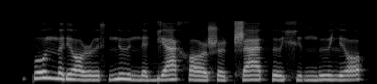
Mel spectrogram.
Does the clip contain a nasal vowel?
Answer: no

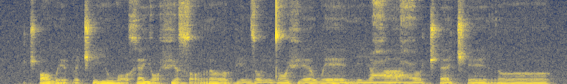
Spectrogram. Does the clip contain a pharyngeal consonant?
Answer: yes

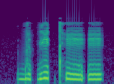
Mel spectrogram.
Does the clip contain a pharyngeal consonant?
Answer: no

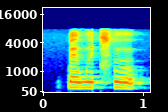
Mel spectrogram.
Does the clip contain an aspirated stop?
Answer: yes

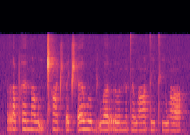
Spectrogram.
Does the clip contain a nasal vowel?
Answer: yes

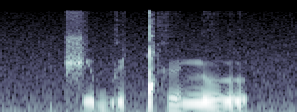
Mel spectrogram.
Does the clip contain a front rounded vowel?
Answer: yes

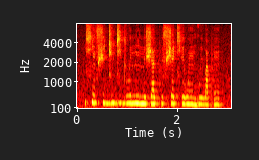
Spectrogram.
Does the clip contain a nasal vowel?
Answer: yes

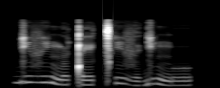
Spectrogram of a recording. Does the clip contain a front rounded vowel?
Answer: no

